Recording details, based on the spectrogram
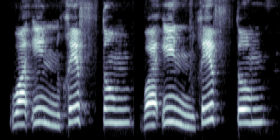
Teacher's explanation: اب آپ خا کی مثال دیکھیں، وَإِنْ خِفْتُمْ، وَإِنْ خِفْتُمْ، تو نون ساکن ہے، نون ساکن کے بعد خا آ رہا ہے، تو یہاں بھی غنہ نہیں ہوگا، صرف نون کی آواز کو ہم ظاہر کریں گے اور غنہ نہیں کریں گے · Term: اظہار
